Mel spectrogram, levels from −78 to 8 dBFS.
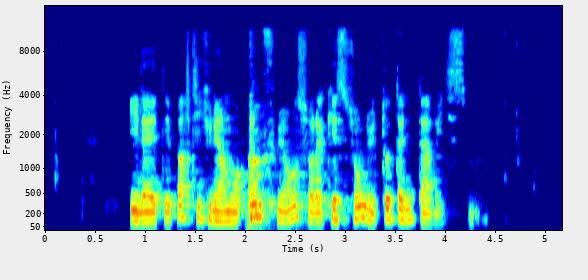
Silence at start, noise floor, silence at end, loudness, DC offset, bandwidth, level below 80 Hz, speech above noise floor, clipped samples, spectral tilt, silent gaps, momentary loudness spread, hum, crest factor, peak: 0.85 s; -72 dBFS; 0.85 s; -20 LUFS; under 0.1%; 11.5 kHz; -54 dBFS; 52 dB; under 0.1%; -7 dB/octave; none; 9 LU; none; 18 dB; -2 dBFS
